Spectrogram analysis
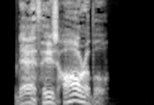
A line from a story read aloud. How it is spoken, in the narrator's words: drew a long, deep breath, shuddered as one awakened from a dreadful dream, and exclaimed almost inaudibly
